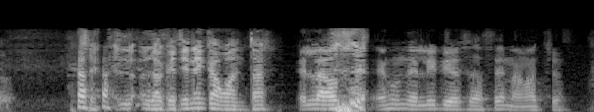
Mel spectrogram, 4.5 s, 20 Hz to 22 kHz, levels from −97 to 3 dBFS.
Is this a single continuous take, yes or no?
no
